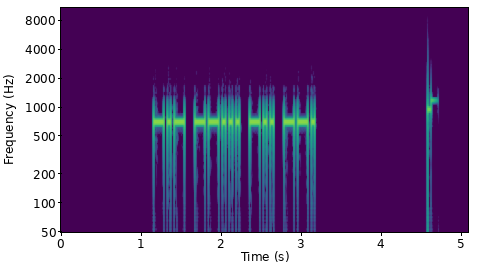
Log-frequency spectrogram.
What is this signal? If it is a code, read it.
Morse code, heard as a keyed tone, about 28 wpm, 700 Hz. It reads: K7DG
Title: USA Call Signs - 3x Character Spacing - 28wpm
